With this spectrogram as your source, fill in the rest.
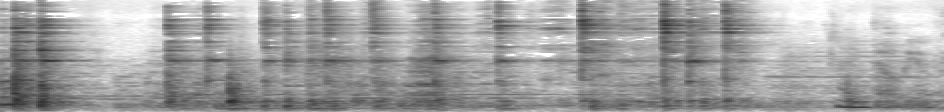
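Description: A spoon clinks and scrapes against a cup while stirring an egg in dye during Easter egg coloring, giving irregular bright taps and rattles at close range between quiet gaps.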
